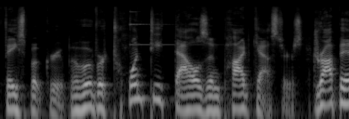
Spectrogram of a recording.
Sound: bell dings

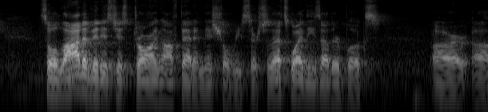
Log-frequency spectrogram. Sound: none

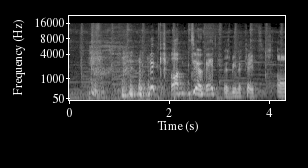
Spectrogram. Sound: laughter

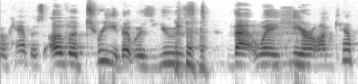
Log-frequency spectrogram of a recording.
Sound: chuckles

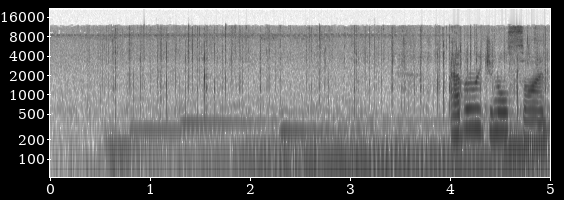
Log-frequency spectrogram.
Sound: fire crackling

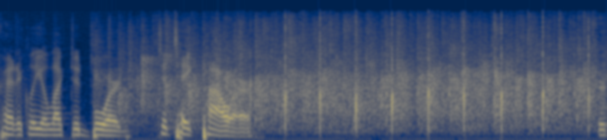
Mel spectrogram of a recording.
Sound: applause

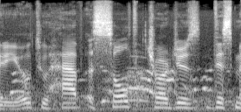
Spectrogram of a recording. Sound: yelling

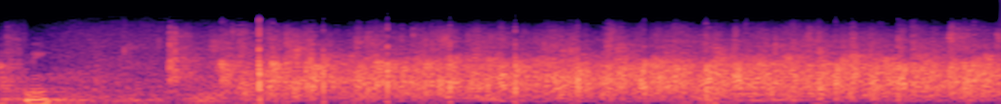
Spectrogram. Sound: audience applauding

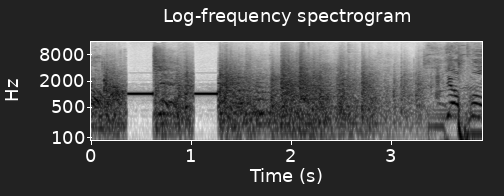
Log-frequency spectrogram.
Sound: chairs thudding

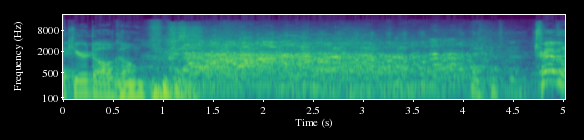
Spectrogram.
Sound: audience laughing

